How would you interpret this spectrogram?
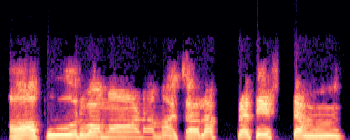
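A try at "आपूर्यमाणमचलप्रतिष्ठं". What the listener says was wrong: ఆపూర్వ కాదు మేడం, ఆపూర్యమాణమచల ప్రతిష్టం.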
